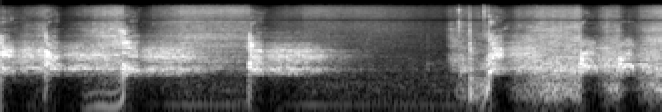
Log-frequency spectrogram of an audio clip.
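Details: Sheltie barking at the floor vacuum it dislikes, sharp yelping barks rising in pitch, a few in a row then a pause, against the constant whine of the vacuum motor.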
